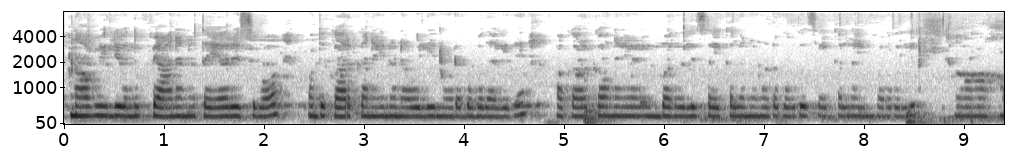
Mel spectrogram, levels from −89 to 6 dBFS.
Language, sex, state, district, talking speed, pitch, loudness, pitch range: Kannada, female, Karnataka, Dharwad, 135 wpm, 240 Hz, -18 LUFS, 235-245 Hz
